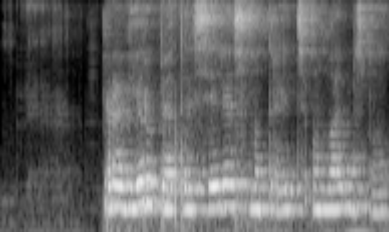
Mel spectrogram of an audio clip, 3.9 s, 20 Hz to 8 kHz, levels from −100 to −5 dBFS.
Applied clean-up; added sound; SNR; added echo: neural separator model SepFormer DNS4.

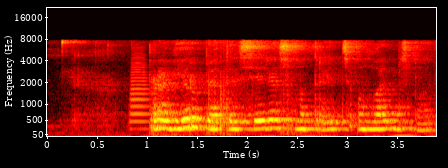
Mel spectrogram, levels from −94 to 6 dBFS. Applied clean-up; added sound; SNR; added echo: none; Brass instrument; 13 dB; reverberation time 0.9 s.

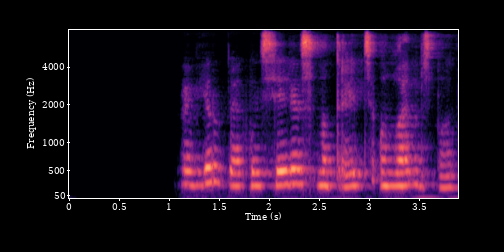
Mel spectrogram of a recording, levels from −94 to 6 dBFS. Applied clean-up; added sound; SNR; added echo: neural mask model DeepFilterNet 3.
